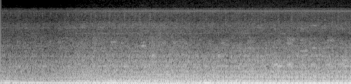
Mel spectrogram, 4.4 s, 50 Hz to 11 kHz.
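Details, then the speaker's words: 1966 Ford Galaxie 500 V8, first start, water temp good: even burble at a fast idle, clearly above a normal slow lope; idle is too high and needs adjusting down. "Yeah, I knew it was too high. Yep, idle's way too high."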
